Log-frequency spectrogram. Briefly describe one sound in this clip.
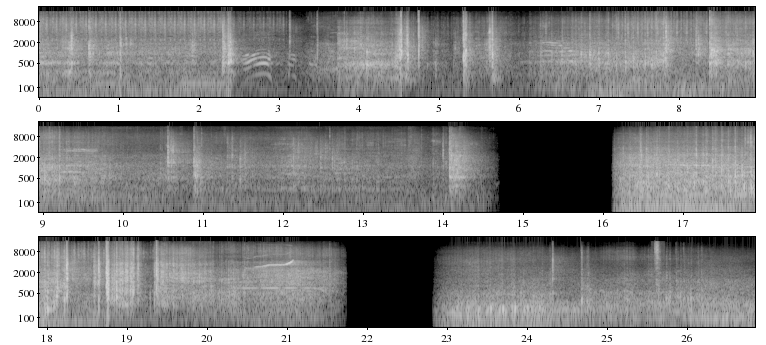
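A skateboard snaps and clacks as it lands.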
